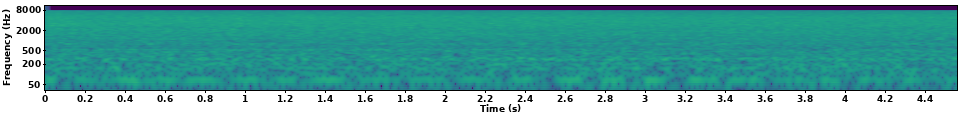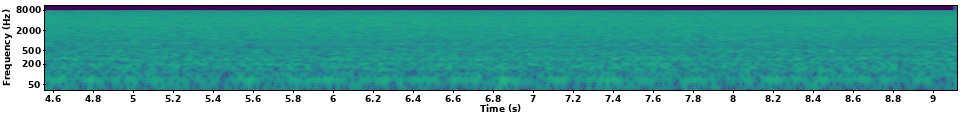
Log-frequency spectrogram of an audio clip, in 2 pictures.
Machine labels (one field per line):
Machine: fan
